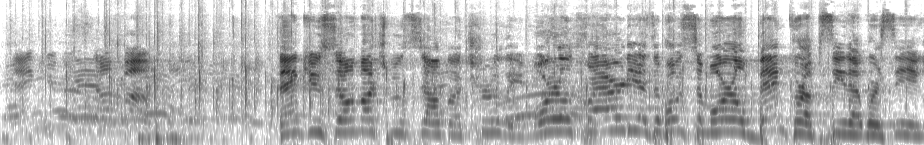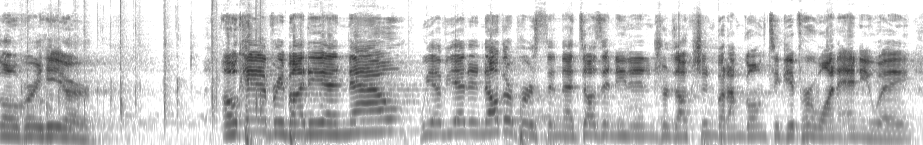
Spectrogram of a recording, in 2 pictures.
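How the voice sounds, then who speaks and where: A woman's voice: high-pitched, brisk, pushed and bright, big-room sound, soft background music. A woman emceeing an outdoor rally, enthusiastically introducing each speaker.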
